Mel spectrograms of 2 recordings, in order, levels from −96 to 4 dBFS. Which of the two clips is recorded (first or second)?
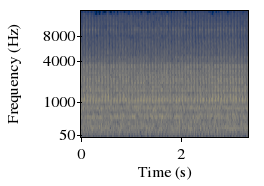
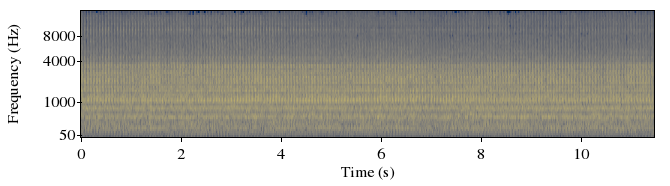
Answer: second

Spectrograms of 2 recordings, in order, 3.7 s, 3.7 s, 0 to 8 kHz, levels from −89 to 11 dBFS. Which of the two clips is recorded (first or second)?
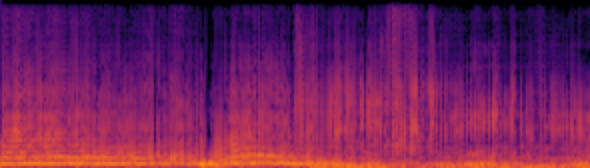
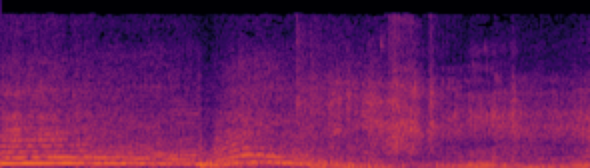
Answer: second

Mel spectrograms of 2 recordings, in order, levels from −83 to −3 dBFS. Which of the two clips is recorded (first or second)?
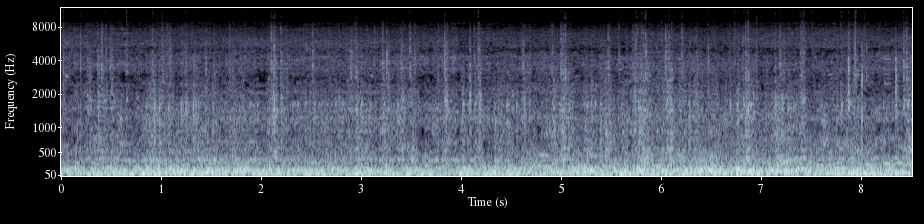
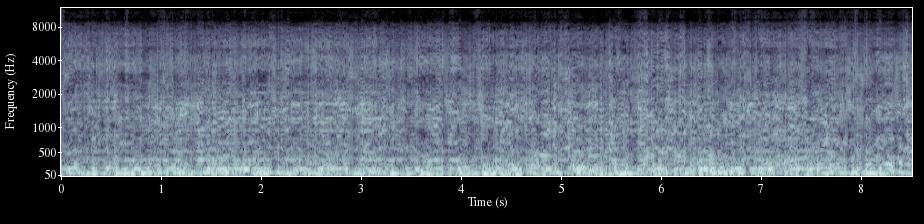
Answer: first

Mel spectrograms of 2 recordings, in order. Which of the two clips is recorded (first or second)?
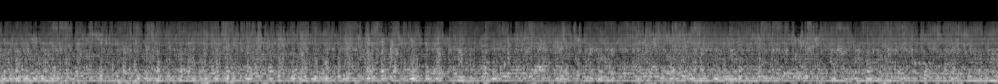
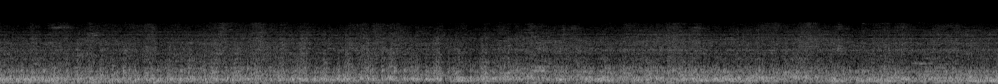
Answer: second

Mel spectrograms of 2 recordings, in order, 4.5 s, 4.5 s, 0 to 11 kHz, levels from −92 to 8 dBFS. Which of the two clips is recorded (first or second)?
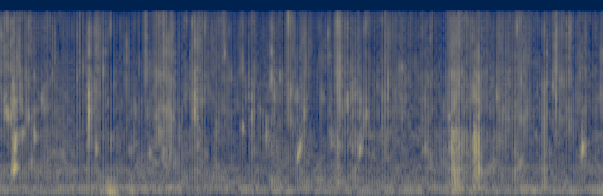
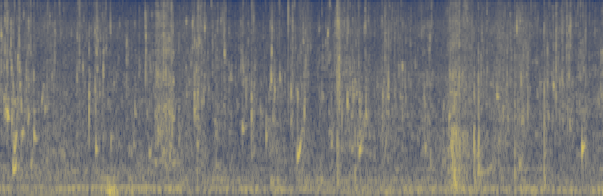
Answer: second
